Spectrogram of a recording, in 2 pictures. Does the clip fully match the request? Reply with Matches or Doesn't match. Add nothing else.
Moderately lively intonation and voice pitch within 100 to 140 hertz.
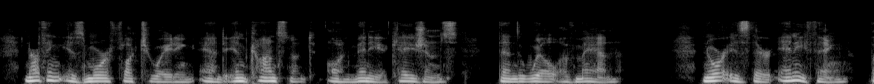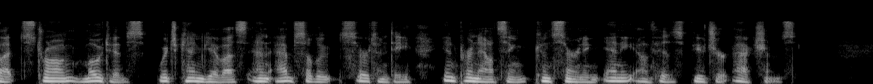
Matches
